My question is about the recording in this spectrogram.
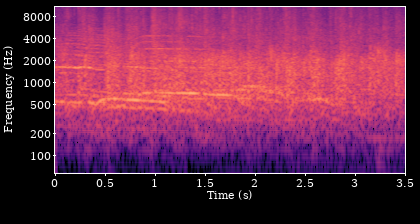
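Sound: wild audience applause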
